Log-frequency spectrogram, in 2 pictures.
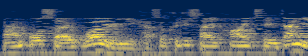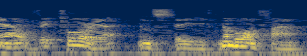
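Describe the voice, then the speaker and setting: A man's voice: on the low side, moderate pace. A man hosting a webcast who reads out fan questions hesitantly, with many ums and uhs. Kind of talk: interview. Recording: echoey room from far off.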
